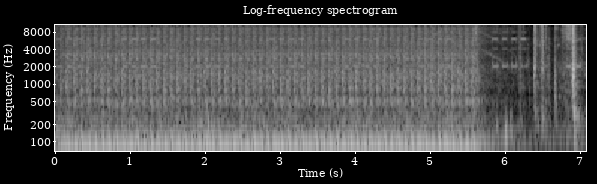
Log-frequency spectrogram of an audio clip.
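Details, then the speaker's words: Nissan Maxima with a 4.1L stroker engine, JWT cams, ported heads and a Holley Hi-Ram, cranked for the first time with the fuel pump and injector fuses pulled: an even, rapid chug for over five seconds with no catch or clunk; a healthy crank without firing. "Fuel injector switch has been turned off, so hopefully it'll just crank. It's cranking. It sounds pretty good, actually."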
